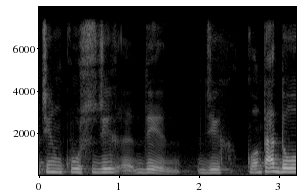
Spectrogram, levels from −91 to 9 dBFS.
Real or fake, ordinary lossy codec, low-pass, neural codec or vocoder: real; none; 7.2 kHz; none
